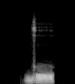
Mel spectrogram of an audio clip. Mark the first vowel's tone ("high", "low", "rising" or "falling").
low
